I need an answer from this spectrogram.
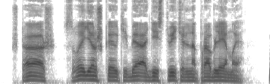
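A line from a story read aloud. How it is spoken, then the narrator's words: Displeased grumbling. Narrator (Russian): недовольно проворчала кукла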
